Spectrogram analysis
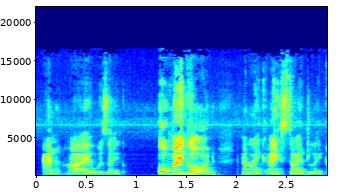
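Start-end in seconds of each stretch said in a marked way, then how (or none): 1.2-1.8 loud, high retold cry of alarm. Retelling finding husband barely breathing, panicked. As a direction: exclaim it in re-enacted panic.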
